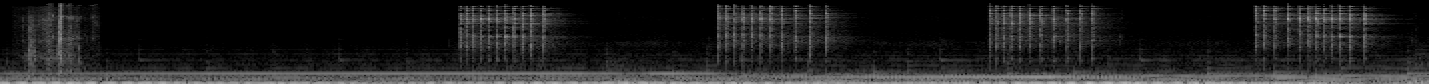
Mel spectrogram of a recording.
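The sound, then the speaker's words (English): A wrench and pliers at work: five short bursts of rapid ratcheting clicks, the first brief and the rest evenly spaced, over a steady low mechanical hum. “Pliers. The wrench.”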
